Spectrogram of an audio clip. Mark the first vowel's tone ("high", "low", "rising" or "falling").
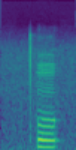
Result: high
